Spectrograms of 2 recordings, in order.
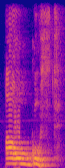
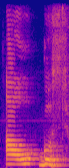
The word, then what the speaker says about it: August: So Juni, Juli, August, August. We met the word with the Au before in the pronunciation of Frau.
